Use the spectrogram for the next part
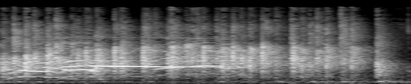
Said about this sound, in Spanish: Aplausos a Patricio.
